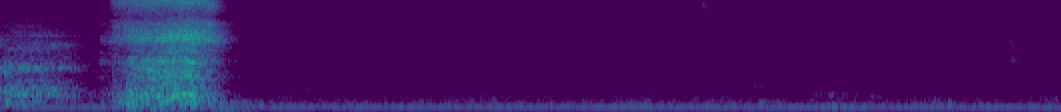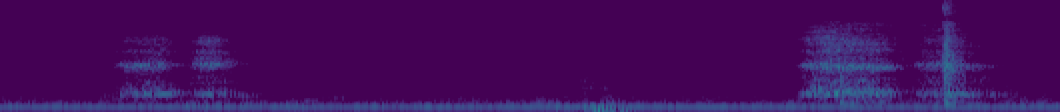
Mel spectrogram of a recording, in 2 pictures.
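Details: Sick person who is also allergic to the dog: one loud explosive sneeze, then sniffs and short snorting breaths, and another sneeze near the end, over a steady low room hum.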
